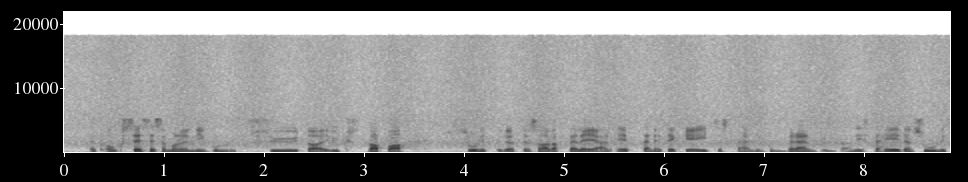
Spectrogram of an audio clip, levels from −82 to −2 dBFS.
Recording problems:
high frequencies cut off; noticeable; nothing above 5.5 kHz
hiss; loud; throughout; 6 dB below the speech

